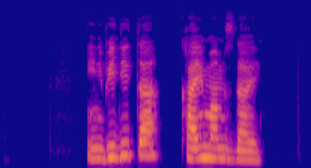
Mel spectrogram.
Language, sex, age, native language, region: Slovenian, female, 30-49, Slovenian, Central Slovenia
